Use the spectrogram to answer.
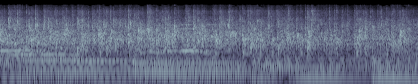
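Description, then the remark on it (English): A church audience claps and shouts at the preacher's urging in a dense, steady wash of noise, underneath sustained organ chords that shift a few times. The crowd sound is loud and continuous throughout. “Shout like you believe it. Clap like you believe it.”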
